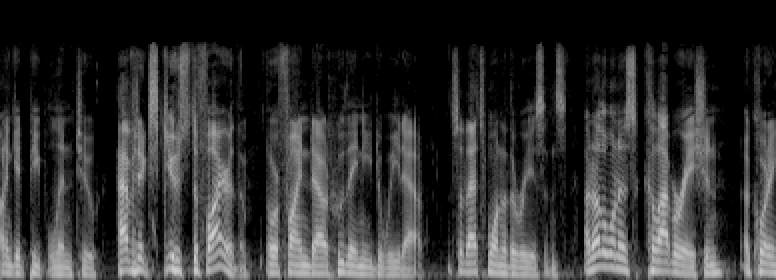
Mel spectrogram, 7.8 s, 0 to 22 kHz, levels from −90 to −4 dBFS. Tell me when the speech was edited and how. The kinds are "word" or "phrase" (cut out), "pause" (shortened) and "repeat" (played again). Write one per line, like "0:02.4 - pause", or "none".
0:01.1 - pause
0:05.7 - pause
